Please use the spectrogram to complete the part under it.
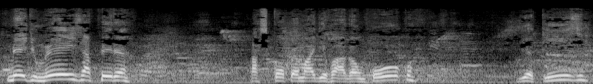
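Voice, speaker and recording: A man's voice: sits high, takes it slowly. A man with a Northeastern Brazilian accent giving a casual walk-around market commentary, repeating short exclamatory phrases like a seller's patter. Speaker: vlogger. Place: busy covered open-air street market. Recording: outdoor crowd noise behind. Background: market crowd.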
